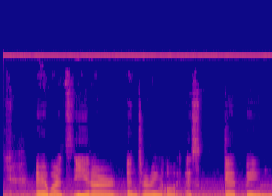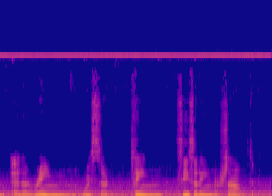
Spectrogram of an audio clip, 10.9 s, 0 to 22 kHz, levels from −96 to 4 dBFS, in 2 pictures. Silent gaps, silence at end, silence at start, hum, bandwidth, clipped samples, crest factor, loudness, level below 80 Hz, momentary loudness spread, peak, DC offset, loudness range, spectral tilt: none; 0 s; 0.05 s; none; 16 kHz; under 0.1%; 16 dB; -33 LUFS; -82 dBFS; 16 LU; -16 dBFS; under 0.1%; 4 LU; -6.5 dB/octave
